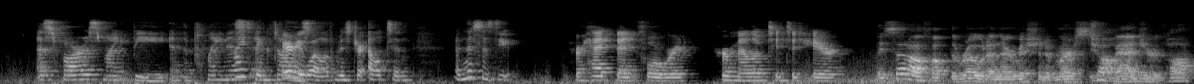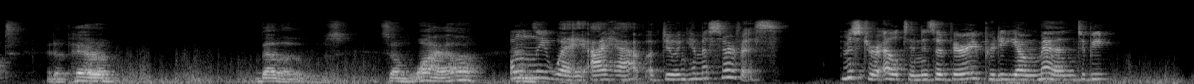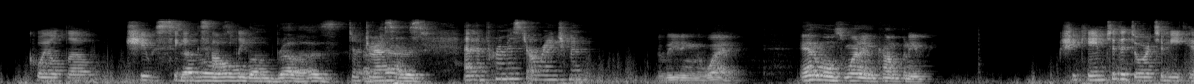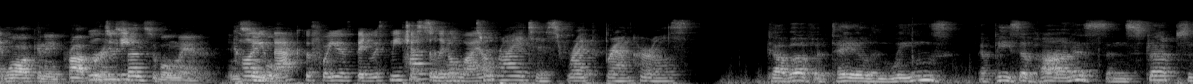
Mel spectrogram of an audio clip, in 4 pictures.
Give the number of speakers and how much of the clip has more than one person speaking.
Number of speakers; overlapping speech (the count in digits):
5, about 15%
